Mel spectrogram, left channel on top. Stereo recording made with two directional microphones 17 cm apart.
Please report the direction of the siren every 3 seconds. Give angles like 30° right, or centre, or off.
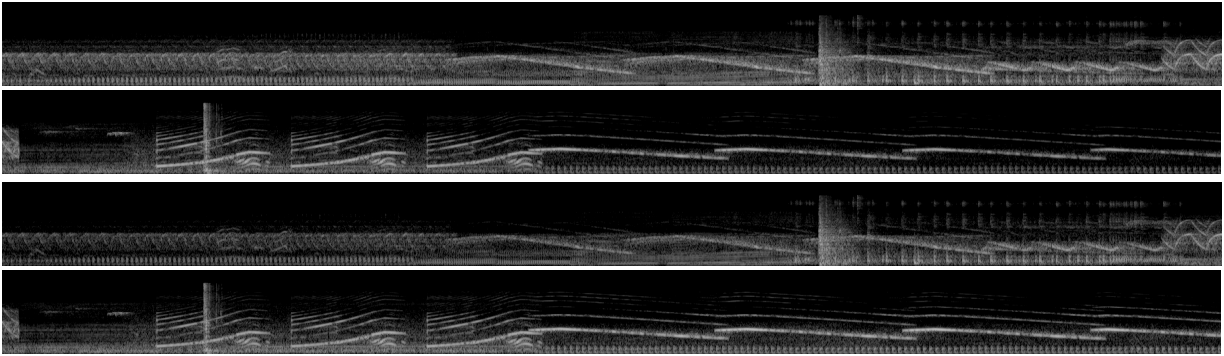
60° left, 60° left, 50° left, 40° left, 20° left, centre, 30° right, 50° right.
